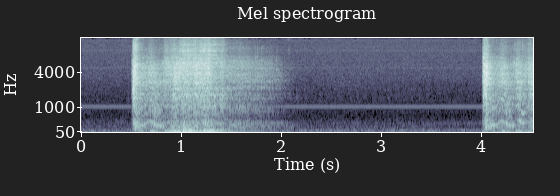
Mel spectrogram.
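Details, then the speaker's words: Chevy S10 Blazer, same engine as a 2001 S10, after spider injector replacement. Two bursts of cranking never catch; the number one cylinder shows compression, and the fuel pump only runs for a second. Relay or wiring suspected, unconfirmed. Crank no-start. "no that pump's only kicking on for a second I have I can hear it up here"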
